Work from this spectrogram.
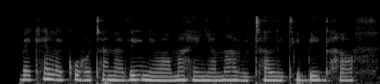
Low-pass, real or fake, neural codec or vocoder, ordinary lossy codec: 9.9 kHz; fake; vocoder, 22.05 kHz, 80 mel bands, WaveNeXt; none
